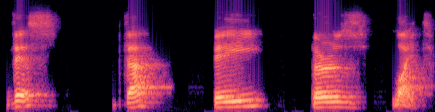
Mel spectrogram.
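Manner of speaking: very slow, broken into beats; syllable by syllable. Shown as a demonstration. Teacher counting a line's syllables, syllable by syllable. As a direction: count out "paper's light" piece by piece. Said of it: "Here we got five syllables".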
